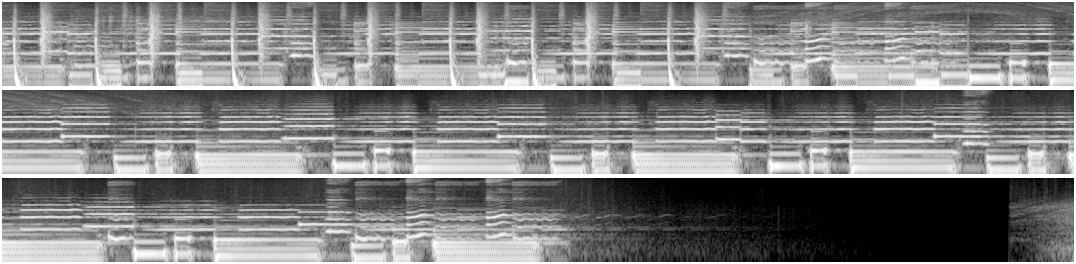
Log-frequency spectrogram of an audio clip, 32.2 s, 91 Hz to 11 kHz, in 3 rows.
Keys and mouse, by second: 0.3 alt+click, 1.2 double click, 4.3 alt+click, 5.3 double click, 7.2 shift+click, 8.6 alt+click, 11.8 shift+click, 15.0 alt+shift+click, 16.2 double click, 17.7 alt+click, 21.9 double click, 24.3 double click, 26.1 alt+click, 27.5 alt+click, 28.7 double click, 30.9 shift+click.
